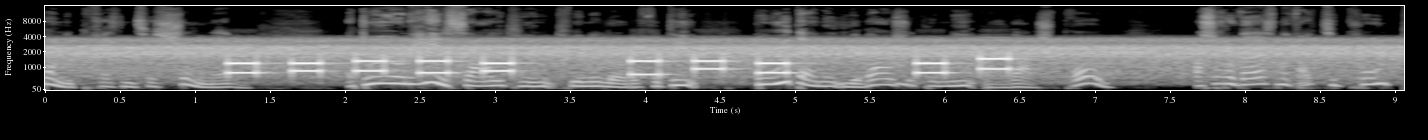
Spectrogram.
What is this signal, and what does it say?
DTMF, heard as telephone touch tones, dialled by machine, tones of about 190 ms, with speech in Danish. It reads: 47857 204 4#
